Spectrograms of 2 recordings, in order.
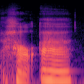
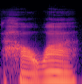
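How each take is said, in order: First: The 'a' is said separately with no linking sound. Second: A 'w' sound links the word into 'a'. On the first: The speaker calls it wrong. "because that would sound very awkward" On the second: The speaker calls it right. "your lips purse into a W kind of sound"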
